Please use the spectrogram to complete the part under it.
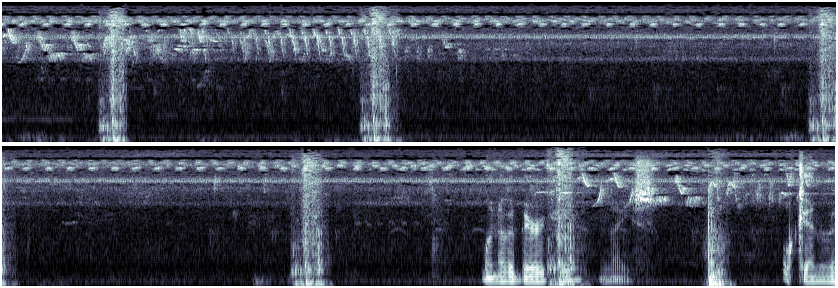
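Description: Short, dull thuds sound as items are picked up, now and then.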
